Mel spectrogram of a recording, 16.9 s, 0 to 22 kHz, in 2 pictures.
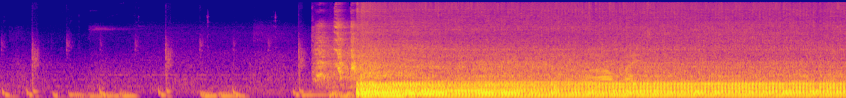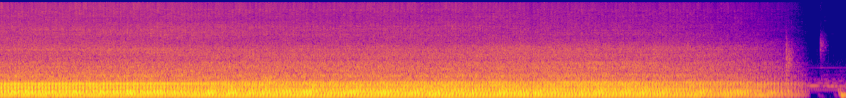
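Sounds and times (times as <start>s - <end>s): motorcycle engine idling: 3.2s - 16.5s.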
